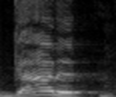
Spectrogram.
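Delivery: high squeaky giggle; giggly triumph. Real, not acted. Gamer celebrating a success with a high giggle.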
